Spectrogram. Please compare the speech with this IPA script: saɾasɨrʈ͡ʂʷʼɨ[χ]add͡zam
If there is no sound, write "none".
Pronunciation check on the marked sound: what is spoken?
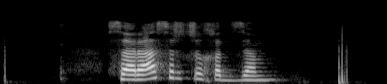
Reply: χ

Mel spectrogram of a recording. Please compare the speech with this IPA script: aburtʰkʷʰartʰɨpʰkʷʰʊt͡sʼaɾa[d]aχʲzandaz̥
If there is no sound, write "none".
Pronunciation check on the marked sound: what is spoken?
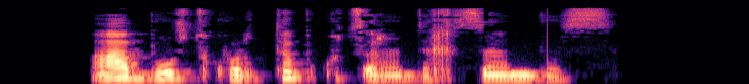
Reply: d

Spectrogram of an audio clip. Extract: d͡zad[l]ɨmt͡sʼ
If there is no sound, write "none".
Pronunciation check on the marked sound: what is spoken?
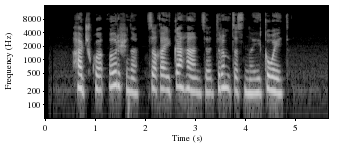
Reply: r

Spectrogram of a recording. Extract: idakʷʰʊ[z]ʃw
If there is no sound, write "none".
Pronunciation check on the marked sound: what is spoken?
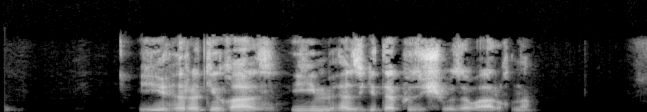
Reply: z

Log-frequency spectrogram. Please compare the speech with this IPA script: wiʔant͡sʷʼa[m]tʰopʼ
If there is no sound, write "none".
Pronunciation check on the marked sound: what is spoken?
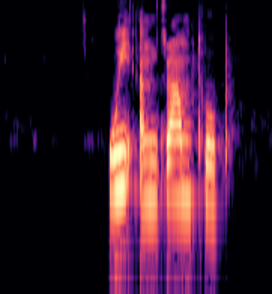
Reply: m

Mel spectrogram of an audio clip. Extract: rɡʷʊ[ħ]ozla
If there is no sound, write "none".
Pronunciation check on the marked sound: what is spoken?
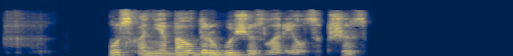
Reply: ʃ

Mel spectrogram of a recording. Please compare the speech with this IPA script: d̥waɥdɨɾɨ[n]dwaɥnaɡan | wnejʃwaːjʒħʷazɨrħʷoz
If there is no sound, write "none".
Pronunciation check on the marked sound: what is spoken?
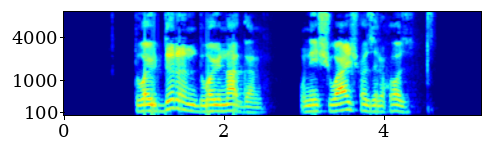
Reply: n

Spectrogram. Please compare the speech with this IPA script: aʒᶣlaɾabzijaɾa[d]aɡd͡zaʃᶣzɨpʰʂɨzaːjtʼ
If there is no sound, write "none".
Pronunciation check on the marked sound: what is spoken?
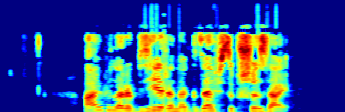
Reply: n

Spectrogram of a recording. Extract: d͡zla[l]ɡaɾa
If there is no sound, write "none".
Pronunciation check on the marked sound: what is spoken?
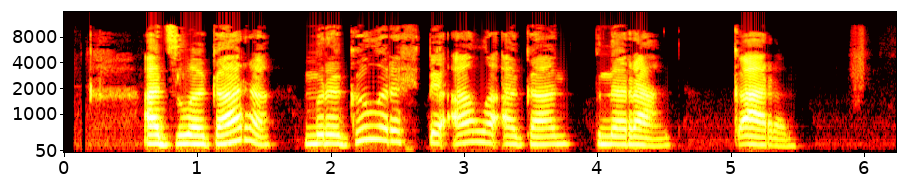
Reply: none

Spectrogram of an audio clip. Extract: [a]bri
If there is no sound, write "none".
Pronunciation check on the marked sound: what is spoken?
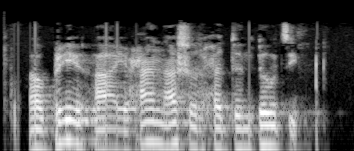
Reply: a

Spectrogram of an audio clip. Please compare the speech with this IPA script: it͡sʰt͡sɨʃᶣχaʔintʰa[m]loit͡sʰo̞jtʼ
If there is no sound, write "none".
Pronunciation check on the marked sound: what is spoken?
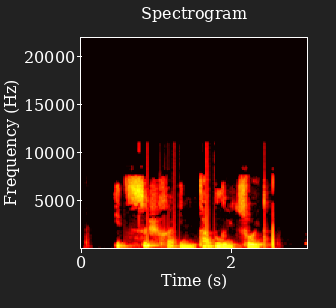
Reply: b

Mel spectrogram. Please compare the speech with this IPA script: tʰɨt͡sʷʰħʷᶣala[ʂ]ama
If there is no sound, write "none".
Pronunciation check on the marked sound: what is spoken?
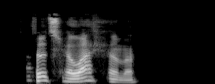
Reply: ħ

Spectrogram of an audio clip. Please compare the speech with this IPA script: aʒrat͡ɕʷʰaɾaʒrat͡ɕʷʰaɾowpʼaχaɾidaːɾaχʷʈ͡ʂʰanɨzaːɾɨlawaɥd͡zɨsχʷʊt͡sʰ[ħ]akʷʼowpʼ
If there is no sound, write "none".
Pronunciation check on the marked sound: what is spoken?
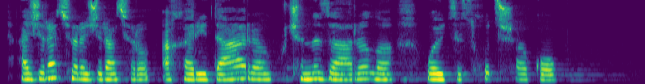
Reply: ʂ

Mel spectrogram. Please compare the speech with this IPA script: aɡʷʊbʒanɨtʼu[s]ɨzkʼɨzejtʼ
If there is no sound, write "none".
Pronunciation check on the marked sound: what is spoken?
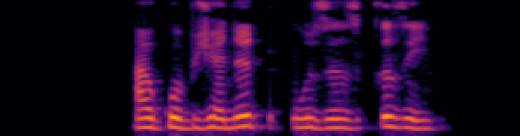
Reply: z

